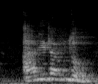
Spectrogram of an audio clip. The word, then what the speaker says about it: 알이랑: 알이랑도 똑같아요. 처음에는요 알이랑인데 여는 니을이 다음 음절에 솥소리로 발음되니까 알이랑이 된 거예요.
